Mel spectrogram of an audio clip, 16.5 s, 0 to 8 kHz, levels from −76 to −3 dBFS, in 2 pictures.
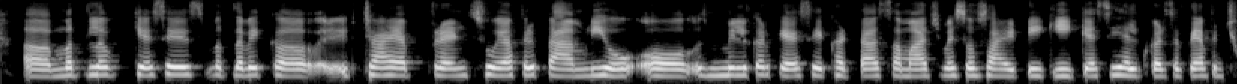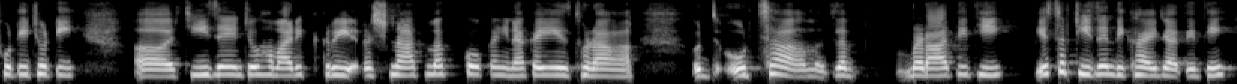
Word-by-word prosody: अ, 195 -1 +1
मतलब 230 +2 0
कैसे 240 0 +3
स 240 - -18
मतलब 230 -1 0
एक 230 0 0
अ, 395 - 0
चाहे 230 -2 +2
आप 220 0 -4
फ्रेंड्स 220 +2 -1
हो 240 - +5
या 220 0 +2
फिर 230 - +5
फैमिली 205 +1 -1
हो 210 -3 +4
औ 200 -1 +3
मिलकर 225 +1 +1
कैसे 210 +1 +1
इकट्ठा 210 -1 -1
समाज 205 -1 -2
में 215 - +2
सोसाइटी 210 -2 -1
की 205 +1 +1
कैसी 210 +3 +1
हेल्प 210 -2 +2
कर 205 - +3
सकते 205 +1 -3
हैं - - +3
या - - -8
फिर - - -18
छोटी 250 0 0
छोटी 245 -3 0 0.4
अ, 195 -1 +2
चीज़ें 240 0 +2
जो 240 0 +3
हमारी 230 -1 0
क्री 235 -3 +3
रचनात्मक 250 +3 -1
को 255 - +4
कहीं 230 -2 -3
न 215 - 0
कहीं 230 0 +4
थोड़ा 210 -3 +2 0.6
उत 405 +1 0
उत्साह 225 - +1
मतलब 205 +4 -2 0.3
बढ़ाती 220 +2 +1
थी। 240 -2 -1 0.3
ये 255 - +4
सब 320 +3 +1
चीज़ें 255 -2 +3
दिखाई 230 -1 +1
जाती 205 -2 +1
थी। 220 +3 +1
225 Hz, 195 wpm, -18 LUFS, 210-240 Hz, 0.6 s, हो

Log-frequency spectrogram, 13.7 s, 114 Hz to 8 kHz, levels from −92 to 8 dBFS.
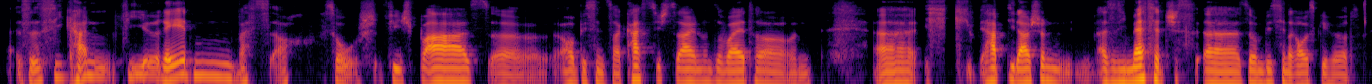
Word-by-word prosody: also, 115 - -4
sie 160 +4 -9
kann 90 - -2
viel 90 0 -4
reden, 170 +1 +1
was - - -11
auch - - -11 0.2
so - - -6
sch - - -13
viel 125 -2 -3
Spaß, 130 0 +4
äh, 90 -3 -6 0.4
auch 115 - -4
'n 115 - -2
bisschen 110 -2 -6
sarkastisch 135 +8 -2
sein 125 -1 +2
und 120 0 -9
so 120 - -5
weiter. 115 -2 0
Und, 100 0 -11 0.6
äh, 110 +3 -1
ich - - -12
k - - -13
habe 130 +1 +4
die 135 - 0
da 125 0 +7
schon 130 -1 -4 0.2
also 120 0 -3
die 120 - +1
Messages, 140 0 +5
äh, 110 -1 +2
so 110 +3 -1
'n 110 - -3
bisschen 115 0 -5
rausgehört 100 -2 -4
115 Hz, 155 wpm, -25 LUFS, 105-130 Hz, 0.6 s, da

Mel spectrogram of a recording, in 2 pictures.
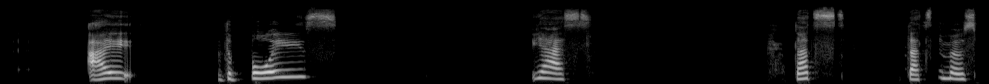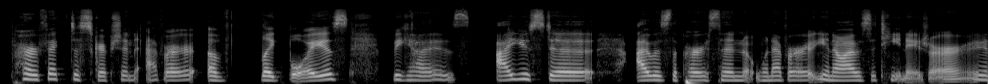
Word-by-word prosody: Eh - - -29 0.7
I 275 - +6 0.8
the 225 +3 -3 0.2
boys. 335 +6 +4 1.9
Yes. 265 -4 +2 2.0
That's 265 +1 +4 0.7
that's 230 -1 +3
the 285 - -4
most 250 -3 +1 0.2
perfect 240 0 -1
description 200 -2 -4
ever 195 0 -2
of, 185 -2 -1 0.3
like, 185 -2 +1
boys, 200 - +2 0.4
because 205 0 -5 0.3
I 200 +1 +4
used 240 0 -1
to 195 -2 +2 0.4
I 190 - +4
was 200 -1 -1
the 190 - -6
person 190 +1 -2
whenever, 195 +1 -3
you 220 - -3
know, 190 -1 +1
I 185 +1 +5
was 190 0 -5
a - - -8
teenager 125 -7 -3
you 215 -1 -3
210 Hz, 95 wpm, -25 LUFS, 190-245 Hz, 2.0 s, I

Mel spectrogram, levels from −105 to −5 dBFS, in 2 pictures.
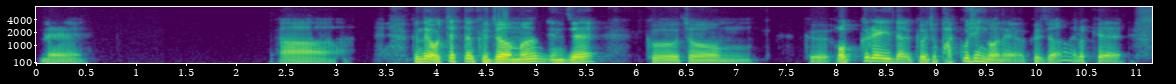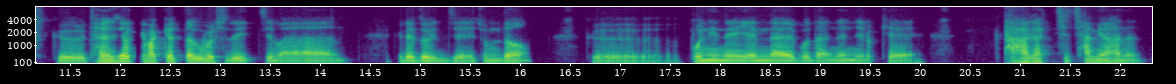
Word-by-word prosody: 네. 80 -5 -5 1.9
아. 75 -2 -3 0.8
근데 135 +2 +6
어쨌든 150 +6 +7
그 125 -1 +3
점은 130 +2 +8
인제 125 +6 +4 0.5
그 105 -2 0
좀 95 -7 -2 0.5
그 - - -5
업그레이드 140 +1 +5
그 125 -1 +3
좀 135 - -3
바꾸신 160 -2 +1
거네요 95 -8 0
그죠? - - -3
이렇게 90 -3 -4 0.4
그 85 -3 -3
자연스럽게 135 +4 0
바뀌었다고 110 +1 0
볼 95 -1 0
수도 105 +1 -6
있지만 80 -1 -7 0.5
그래도 95 0 -1
인제 80 0 -8
좀 85 -1 -9
더 95 - -2 0.6
그 - - -9 0.5
본인의 105 -1 -1
옛날보다는 95 +1 -3
이렇게 80 -1 -8 0.9
다 115 -1 -3
같이 105 -2 -8
참여하는 105 - -5
100 Hz, 205 characters per minute, -21 LUFS, 85-125 Hz, 1.9 s, 점은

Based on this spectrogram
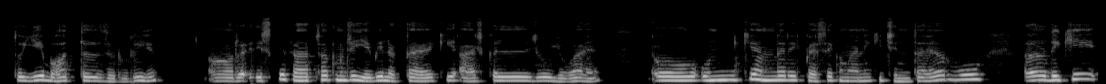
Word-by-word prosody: तो 175 - +1
ये 185 +4 +3
बहुत 170 +2 -4
ज़रूरी 155 0 -2
है। 175 +3 -5 0.5
और 155 0 -4 0.2
इसके 170 +8 0
साथ-साथ 185 +1 0
मुझे 195 0 +4
ये 165 -5 +4
भी 185 +4 +3
लगता 165 -1 -1
है 155 +2 -1
कि 185 - -2
आजकल 150 +4 -3 0.3
जो 165 0 0
युवा 145 +2 -4
हैं, 140 +3 -7 0.5
तो 185 0 +4
उनके 200 +3 +3
अंदर 195 -1 +4
एक 195 0 -1
पैसे 160 +2 -2
कमाने 165 -2 -5
की 185 0 -8
चिंता 145 -2 -6
है 165 +4 -1
और 215 - -3
वो 225 +2 +2 0.5
अ, - - -1 0.2
देखिए 215 +6 +1
175 Hz, 170 wpm, -24 LUFS, 160-195 Hz, 0.5 s, मुझे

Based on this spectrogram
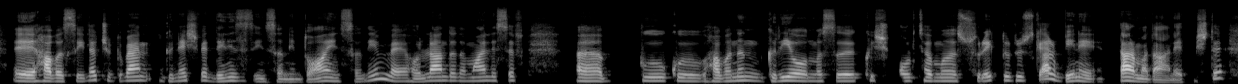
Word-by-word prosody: eee, 155 -3 +6
havasıyla. 150 +4 +3
Çünkü 170 -2 -7
ben, 180 +1 +5 0.2
güneş 170 +6 -4
ve 165 -6 -5
deniz 165 0 -5
insanıyım, 120 -3 -8
doğa 165 - +2
insanıyım 170 - -5
ve 150 -1 0
Hollanda 175 +6 +2
da 160 - -9
maalesef, 175 +2 -3 0.6
eee, 160 - +5 0.6
bu 165 -1 -3
ku 150 -3 -4
havanın 160 +3 -1
gri 170 +3 +1
olması, 155 -1 0
kış - - +1
ortamı, 160 -1 -2
sürekli 180 +4 -3
rüzgâr 175 -2 +1
beni 145 -3 -1 0.2
darmadağın 160 -8 +7
etmişti. 290 -10 -2
160 Hz, 130 wpm, -26 LUFS, 150-175 Hz, 0.6 s, darmadağın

